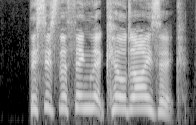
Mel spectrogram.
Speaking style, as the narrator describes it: said Gideon urgently

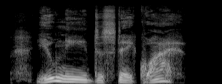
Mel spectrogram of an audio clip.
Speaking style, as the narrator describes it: Tran whispered

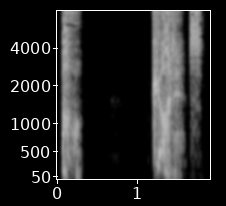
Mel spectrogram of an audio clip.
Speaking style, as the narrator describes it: whispered

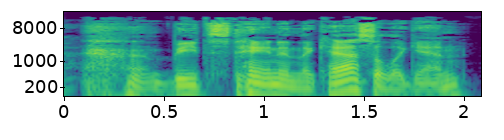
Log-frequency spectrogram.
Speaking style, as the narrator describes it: I chuckled

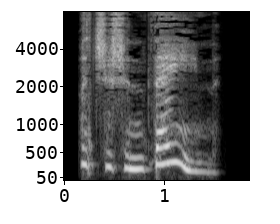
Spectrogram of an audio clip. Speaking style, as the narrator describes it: whispered

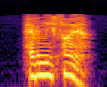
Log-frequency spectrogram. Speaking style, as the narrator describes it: she whispered

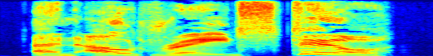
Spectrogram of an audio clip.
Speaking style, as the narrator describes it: the emperor roared

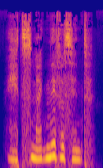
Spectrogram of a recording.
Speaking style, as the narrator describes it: Morgana gasped

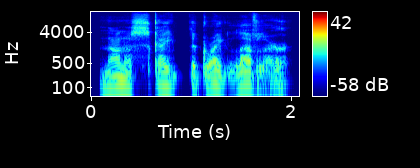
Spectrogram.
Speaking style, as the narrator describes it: muttered Ricker's father

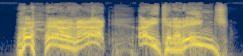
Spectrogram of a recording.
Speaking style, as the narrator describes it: the man laughed

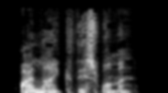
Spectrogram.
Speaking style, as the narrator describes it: Octavia whispered to Modo

